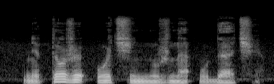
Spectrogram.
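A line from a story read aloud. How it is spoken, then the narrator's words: Barely audible. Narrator (Russian): прибавил он едва слышно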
